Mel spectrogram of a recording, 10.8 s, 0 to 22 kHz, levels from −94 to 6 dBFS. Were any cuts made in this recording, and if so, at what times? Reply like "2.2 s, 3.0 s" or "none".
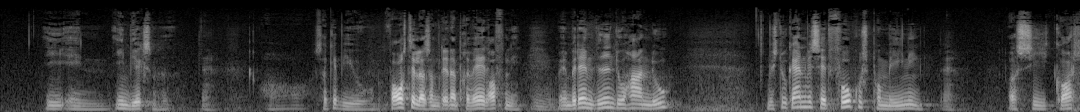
4.8 s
